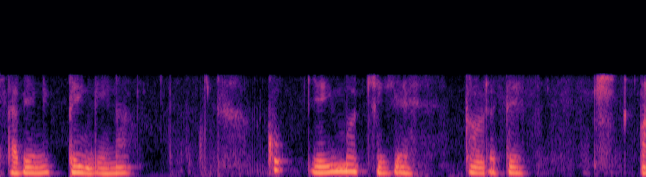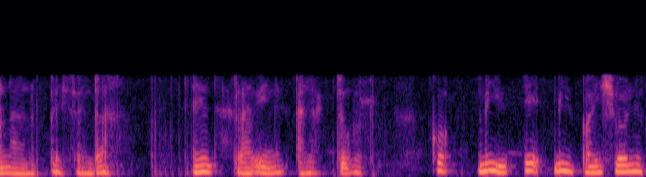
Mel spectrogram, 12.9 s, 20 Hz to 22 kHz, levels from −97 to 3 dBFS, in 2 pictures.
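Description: From start to finish the speech has been through an AMR narrowband mobile codec, the old phone-network kind, and the damage is plainly audible. Everything stops at about 3.8 kHz, so it sounds boxed-in and dull. The codec rebuilds the voice from a vocal-tract model fed with a handful of pulses per short subframe, and here that gives a buzzy, synthetic edge, which fits one of the lower AMR-NB modes around 7.4 kbps.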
